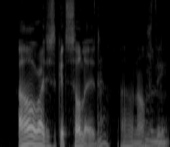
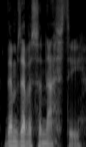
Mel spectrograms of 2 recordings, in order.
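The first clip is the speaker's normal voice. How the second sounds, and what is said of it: Put-on Lincolnshire accent. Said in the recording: “That was my Lincolnshire accent.”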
